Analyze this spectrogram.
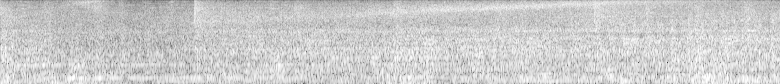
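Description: Wind and tyres rush loudly past.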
